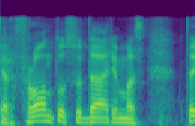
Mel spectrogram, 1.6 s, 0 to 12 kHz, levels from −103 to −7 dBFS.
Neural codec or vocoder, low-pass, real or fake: codec, 16 kHz, 6 kbps, DAC; 7.2 kHz; fake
